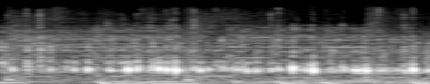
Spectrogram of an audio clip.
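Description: Single-serve coffee maker brewing, its pump buzzing steadily as coffee streams into a metal-lined tumbler, over background music.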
